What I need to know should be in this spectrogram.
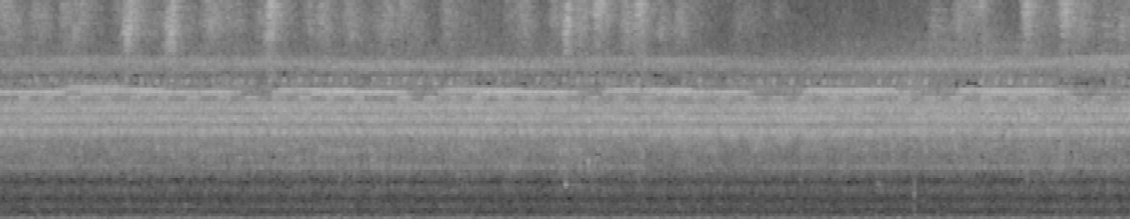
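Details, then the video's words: Crickets chirping at night in the jungle: a dense, unbroken high-pitched drone with a fainter, even higher shimmering layer that pulses in short bursts roughly every second, forming a steady insect chorus with no other clear sounds. "Insects sounds | Cricket sounds |Jungle night"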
